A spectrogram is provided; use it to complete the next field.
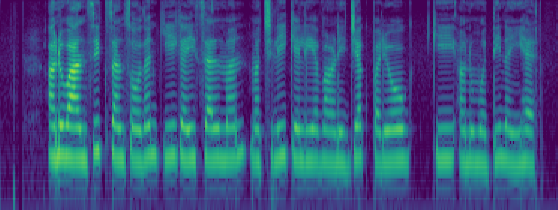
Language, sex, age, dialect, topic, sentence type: Hindi, female, 18-24, Garhwali, agriculture, statement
